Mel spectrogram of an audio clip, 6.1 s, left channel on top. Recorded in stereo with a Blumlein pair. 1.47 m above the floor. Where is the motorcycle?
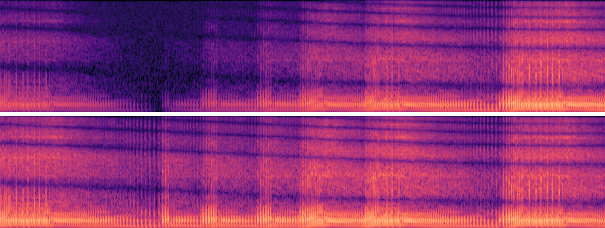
55° right; by 6.1 s 10° left.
